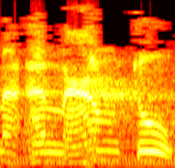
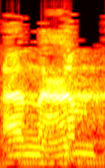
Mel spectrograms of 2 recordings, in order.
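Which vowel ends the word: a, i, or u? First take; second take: u; a. First: The word ends with a short u vowel. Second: The word ends with a short a vowel. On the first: The reciter himself becomes the one who bestowed favor. The speaker calls it wrong. "مين صار المنعم؟ القارئ" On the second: God is addressed as the one who bestowed favor. The speaker calls it right. "لخاطب الله عز وجل، ماذا قال له؟"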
